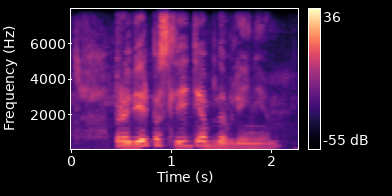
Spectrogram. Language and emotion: Russian, neutral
